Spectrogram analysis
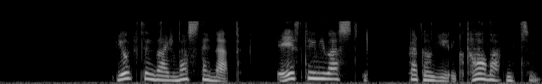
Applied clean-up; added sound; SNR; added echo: neural diffusion model UNIVERSE++.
